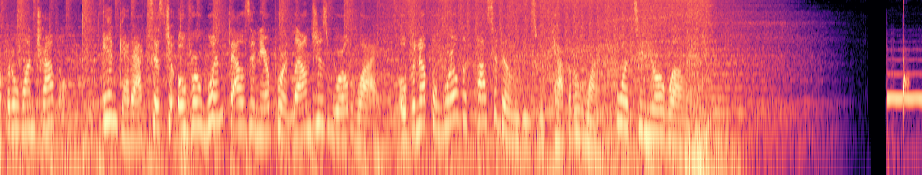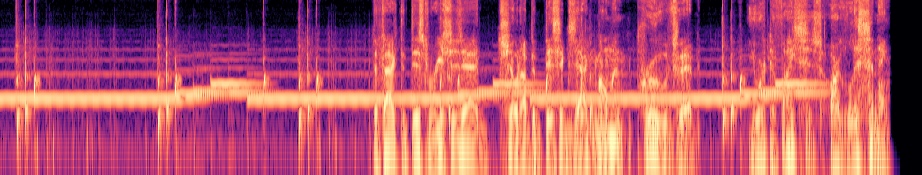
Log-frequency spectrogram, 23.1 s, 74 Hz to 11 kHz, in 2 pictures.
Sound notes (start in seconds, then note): 10.4 fades to silence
